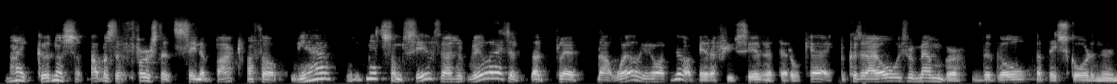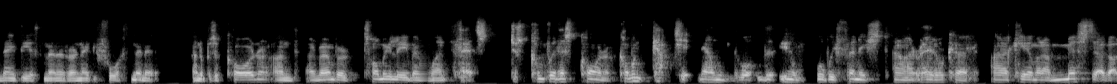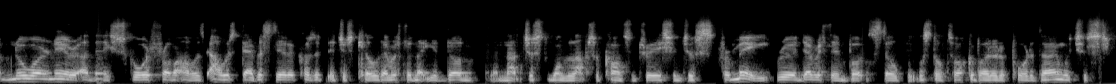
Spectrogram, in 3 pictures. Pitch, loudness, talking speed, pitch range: 110 Hz, -20 LUFS, 255 wpm, 100-150 Hz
